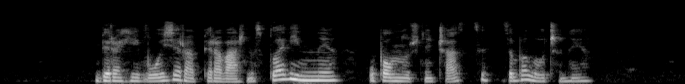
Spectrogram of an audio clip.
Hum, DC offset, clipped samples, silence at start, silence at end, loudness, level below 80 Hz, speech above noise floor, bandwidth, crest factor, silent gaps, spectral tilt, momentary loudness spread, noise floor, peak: none; under 0.1%; under 0.1%; 0.95 s; 0.95 s; -20 LUFS; -58 dBFS; 49 dB; 7.6 kHz; 18 dB; none; -7 dB/octave; 15 LU; -68 dBFS; -2 dBFS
